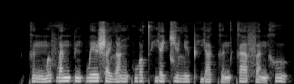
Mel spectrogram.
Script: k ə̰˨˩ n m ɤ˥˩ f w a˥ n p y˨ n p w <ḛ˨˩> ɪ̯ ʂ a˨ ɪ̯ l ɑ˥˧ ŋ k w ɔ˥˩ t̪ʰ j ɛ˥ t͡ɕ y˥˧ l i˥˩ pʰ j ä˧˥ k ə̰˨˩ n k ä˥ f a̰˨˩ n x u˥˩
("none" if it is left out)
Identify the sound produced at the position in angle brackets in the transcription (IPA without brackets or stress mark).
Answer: e˥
